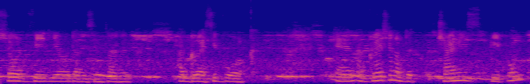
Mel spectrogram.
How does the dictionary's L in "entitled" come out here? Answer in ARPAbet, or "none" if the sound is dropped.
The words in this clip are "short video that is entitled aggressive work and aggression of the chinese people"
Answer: none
